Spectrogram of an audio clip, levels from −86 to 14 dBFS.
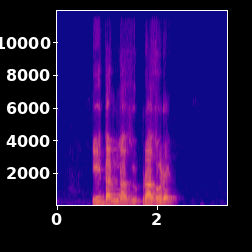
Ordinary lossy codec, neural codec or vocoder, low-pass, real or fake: Opus, 16 kbps; autoencoder, 48 kHz, 128 numbers a frame, DAC-VAE, trained on Japanese speech; 10.8 kHz; fake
